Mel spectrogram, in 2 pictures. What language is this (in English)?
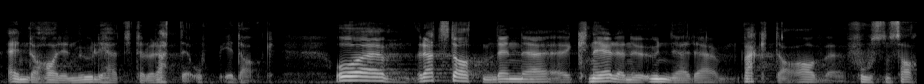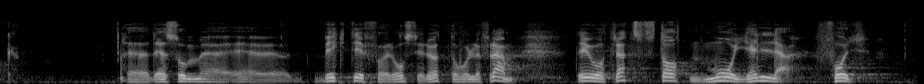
Norwegian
